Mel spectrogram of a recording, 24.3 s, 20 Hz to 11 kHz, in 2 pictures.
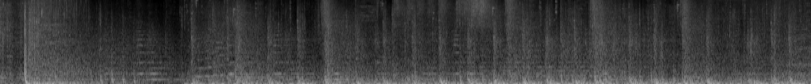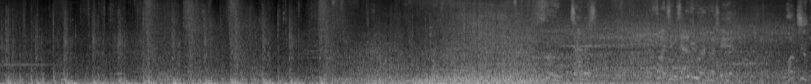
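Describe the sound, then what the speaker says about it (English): Frag grenades exploding amid a firefight in Warhammer 40k Space Marine 2, with dense booms and crashing blasts layered over continuous loud battle noise and shouting voices, growing heavier toward the end. "Deploying frag grenades!"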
